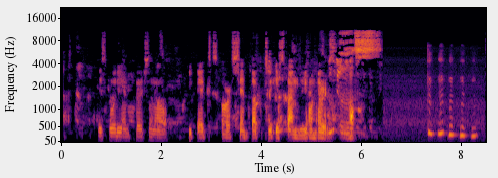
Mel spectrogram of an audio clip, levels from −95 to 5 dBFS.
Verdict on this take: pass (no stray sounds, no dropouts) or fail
fail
